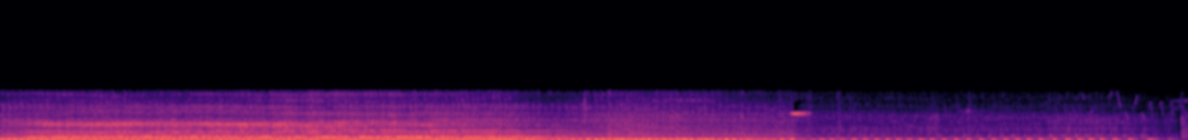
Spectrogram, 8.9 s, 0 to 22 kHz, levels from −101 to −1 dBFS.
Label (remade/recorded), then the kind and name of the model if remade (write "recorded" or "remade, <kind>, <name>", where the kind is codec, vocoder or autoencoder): recorded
